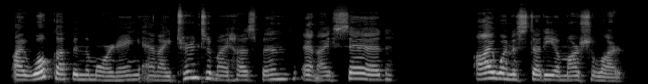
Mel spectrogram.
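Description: A woman in an ordinary speaking voice talks at a moderate pace and fairly high pitch, recorded very cleanly with a silent background. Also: ordinary pitch variation. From United States. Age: 60s. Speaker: self-defense instructor. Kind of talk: casual chat.

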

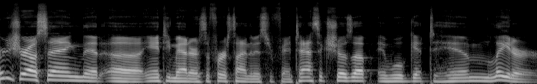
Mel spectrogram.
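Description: This man talks at a very fast pace with a fairly high pitch and ordinary pitch variation. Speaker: music podcast host. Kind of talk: casual chat about music.

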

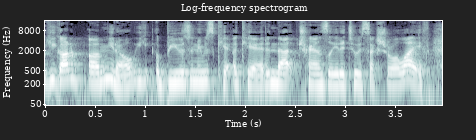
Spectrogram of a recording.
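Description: A woman rattles along at a very fast pace, noticeable background noise behind her. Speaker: adult film performer. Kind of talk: casual chat. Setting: studio.

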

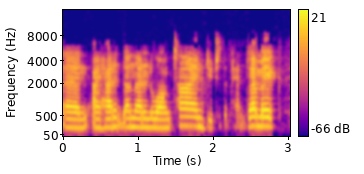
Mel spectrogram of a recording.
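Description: A woman's plain, everyday voice with an American accent, fairly high in pitch and fairly quick, dry and close with no echo. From Arizona (Tucson). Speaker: podcast co-host, clinical research worker. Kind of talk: casual chat.

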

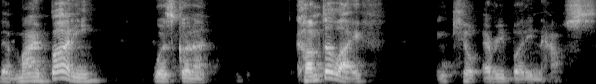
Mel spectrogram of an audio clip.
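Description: Very wide pitch swings run through this man's speech. His pace is fairly slow. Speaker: podcast co-host guesting on another podcast. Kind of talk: casual chat. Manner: calm.

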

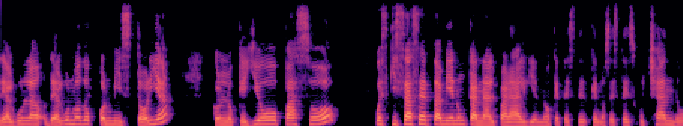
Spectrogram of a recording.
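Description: A woman at medium pitch and a fairly slow pace with ordinary pitch variation, an unremarkable speaking voice, dry and close with no echo over a quiet background. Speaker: podcast co-host. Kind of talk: casual interview.

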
